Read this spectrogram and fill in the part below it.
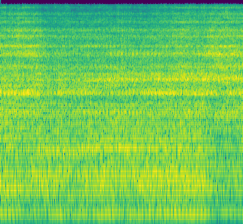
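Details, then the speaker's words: Turning an ash/maple segmented bowl with an epoxy resin groove on a lathe at high speed with glue-hub and tailstock support; a non-acrylic tool hitting the resin gives a harsh dry scraping rasp as it chips instead of cutting cleanly. "Yeah, it's starting to chip. You hear that sound, it's chipping."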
